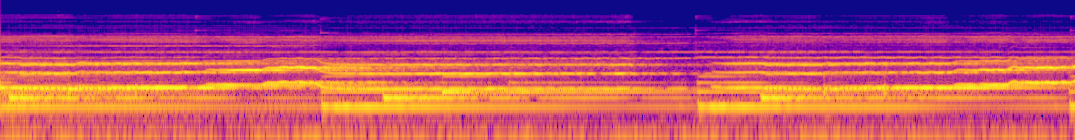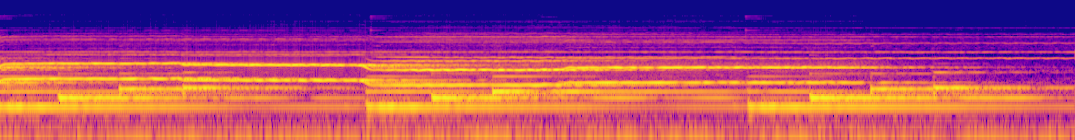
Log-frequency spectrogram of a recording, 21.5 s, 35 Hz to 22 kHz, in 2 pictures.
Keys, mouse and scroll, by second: 0.2-0.6 alt+scroll down 1, 0.9 alt+scroll up 1, 1.3-4.3 drag, 5.6-5.9 alt+scroll up 1, 5.9-6.6 click, 8.1 space, 8.2 click, 12.4-13.2 alt+scroll up 2, 13.2-13.6 alt+scroll down 2, 13.6 space, 13.7 click, 14.3-14.7 alt+scroll up 2, 14.7-17.6 drag.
